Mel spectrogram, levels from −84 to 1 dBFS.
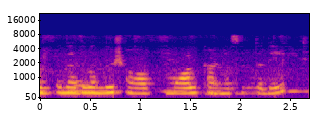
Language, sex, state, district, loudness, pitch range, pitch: Kannada, female, Karnataka, Bidar, -16 LUFS, 240-255 Hz, 250 Hz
